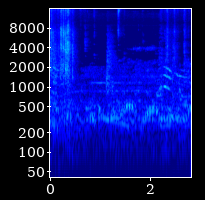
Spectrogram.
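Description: Rajshahi giribaj pigeons at a large pigeon farm coo in soft, steady rolling phrases, with a few faint chirps from other birds overhead.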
